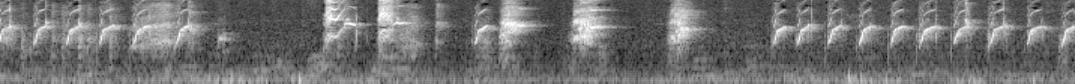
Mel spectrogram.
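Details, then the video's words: Lesser green leafbird song of rhythmic, rapidly repeated rising chirps, broken by a few louder, longer buzzy notes in the middle, over a faint background hum. "Suara burung cucak ijo mini"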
